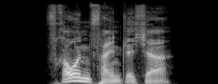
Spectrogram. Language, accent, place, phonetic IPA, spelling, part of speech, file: German, Germany, Berlin, [ˈfʁaʊ̯ənˌfaɪ̯ntlɪçɐ], frauenfeindlicher, adjective, De-frauenfeindlicher.ogg
- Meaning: 1. comparative degree of frauenfeindlich 2. inflection of frauenfeindlich: strong/mixed nominative masculine singular 3. inflection of frauenfeindlich: strong genitive/dative feminine singular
